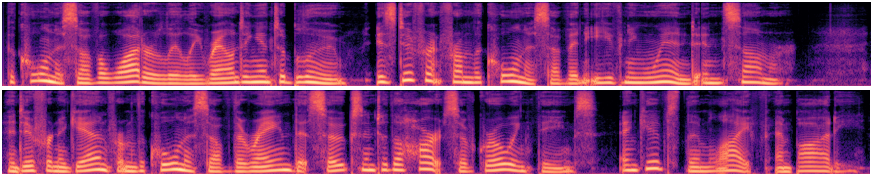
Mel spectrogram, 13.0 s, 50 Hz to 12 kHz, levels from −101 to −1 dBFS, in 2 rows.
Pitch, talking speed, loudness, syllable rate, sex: 190 Hz, 200 wpm, -17 LUFS, 5.1 syllables/s, female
